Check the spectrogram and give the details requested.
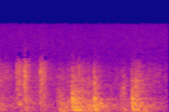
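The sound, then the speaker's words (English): A door is opened: a short series of knocks and rattles from the latch and handle, then a louder scraping swing, fairly clear. “Open the door, please.”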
